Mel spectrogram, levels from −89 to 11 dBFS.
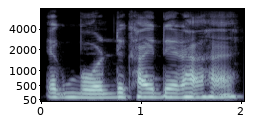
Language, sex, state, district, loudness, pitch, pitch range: Hindi, male, Bihar, Patna, -15 LUFS, 135 Hz, 135-140 Hz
